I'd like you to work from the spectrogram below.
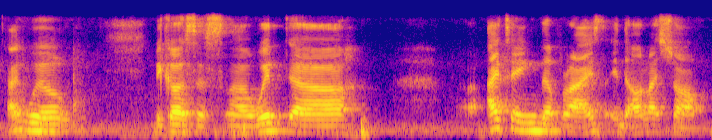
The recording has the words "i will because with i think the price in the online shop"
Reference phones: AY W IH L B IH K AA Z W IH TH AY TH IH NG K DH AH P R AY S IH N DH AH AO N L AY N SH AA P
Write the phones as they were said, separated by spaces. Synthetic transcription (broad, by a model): AY W IH L B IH K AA S W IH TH AY T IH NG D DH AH P R AY S IH N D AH AO N L AY N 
